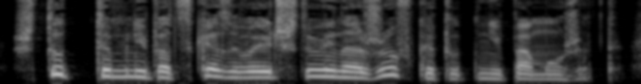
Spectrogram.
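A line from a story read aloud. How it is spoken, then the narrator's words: Sighing. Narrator (Russian): вздохнул Виктор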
